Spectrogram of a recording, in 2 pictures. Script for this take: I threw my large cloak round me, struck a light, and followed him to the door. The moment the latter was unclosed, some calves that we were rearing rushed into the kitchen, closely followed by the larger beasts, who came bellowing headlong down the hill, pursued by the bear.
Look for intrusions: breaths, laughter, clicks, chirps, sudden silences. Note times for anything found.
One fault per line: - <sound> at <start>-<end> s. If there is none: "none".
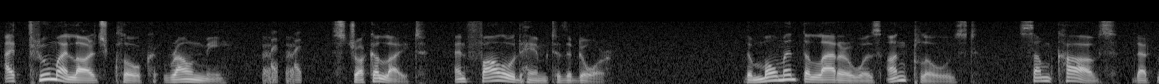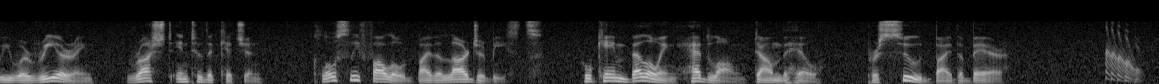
- laugh at 2.6-3.0 s
- chirp at 22.6-23.1 s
